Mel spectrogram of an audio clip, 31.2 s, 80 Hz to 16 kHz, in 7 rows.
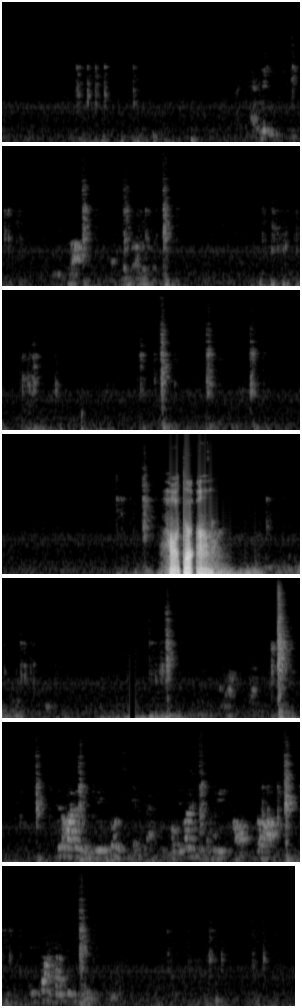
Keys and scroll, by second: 4.3 ctrl+z, 4.4 ctrl+z, 5.6 space, 6.2 space, 6.5 ctrl+z, 6.8 space, 8.5 alt+s, 9.1 alt+s, 10.9 ctrl+z, 11.3 space, 11.9 space, 12.6 space, 15.1 ctrl+z, 15.5 space, 18.1 alt+s, 20.0 alt+s, 20.3 space, 21.8 3, 21.9 space, 22.8 space, 23.4 space, 25.2 space, 26.2 alt+s, 26.5 space, 26.8 ctrl+z, 27.9 space.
